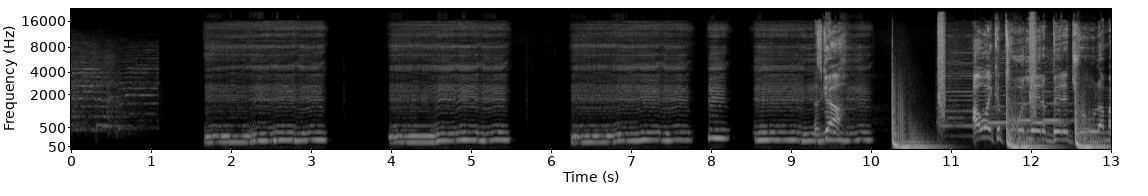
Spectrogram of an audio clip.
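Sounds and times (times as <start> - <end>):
person humming: 1.7 - 3.3, 4.0 - 5.6, 6.2 - 10.1, 11.6 - 13.0
music: 10.3 - 13.0.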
